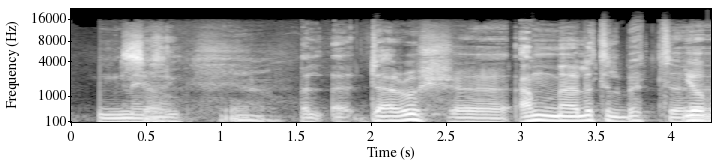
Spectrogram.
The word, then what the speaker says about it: Dariush: Nothing to do with Darwish. Dariush. Nothing. And my surname is. It's like going up, right? okay. But not spelled the same as Arabia. It's Yes, with a it's- sot. So I said. I can say. But you can't say Dariush. Dariush. Yes, perfect.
